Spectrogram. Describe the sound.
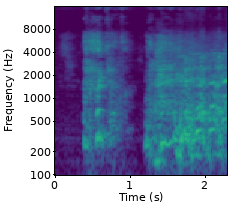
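A person blows air in two loud, breathy gusts: a short one and then a longer, steadier one.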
